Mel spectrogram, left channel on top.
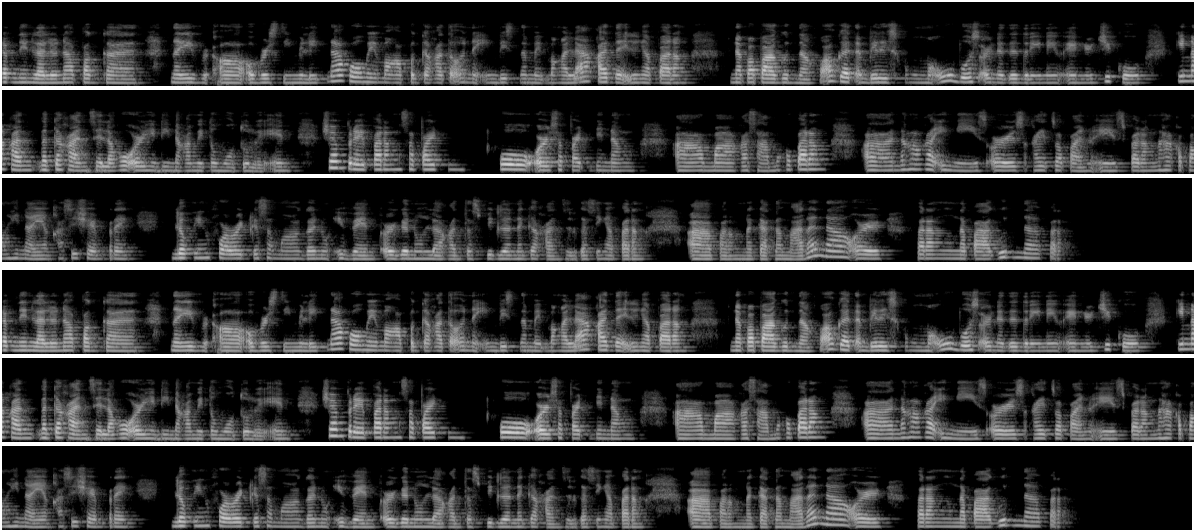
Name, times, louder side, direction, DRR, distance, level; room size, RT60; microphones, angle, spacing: voice 1, 0.0-16.5 16.9-34.4, right 1 dB, 10° right, 12 dB, 0.8 m, -24 dB
11.0 x 10.5 x 4.3 m, 0.34 s
head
